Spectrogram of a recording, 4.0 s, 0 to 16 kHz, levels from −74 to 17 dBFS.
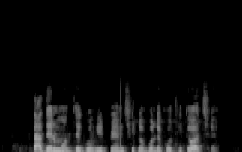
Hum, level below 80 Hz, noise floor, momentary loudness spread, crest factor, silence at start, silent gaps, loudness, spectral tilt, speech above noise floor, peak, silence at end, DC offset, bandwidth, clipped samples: none; -58 dBFS; -61 dBFS; 9 LU; 18 dB; 0.55 s; none; -19 LUFS; -7 dB/octave; 42 dB; -2 dBFS; 0.45 s; under 0.1%; 7 kHz; under 0.1%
